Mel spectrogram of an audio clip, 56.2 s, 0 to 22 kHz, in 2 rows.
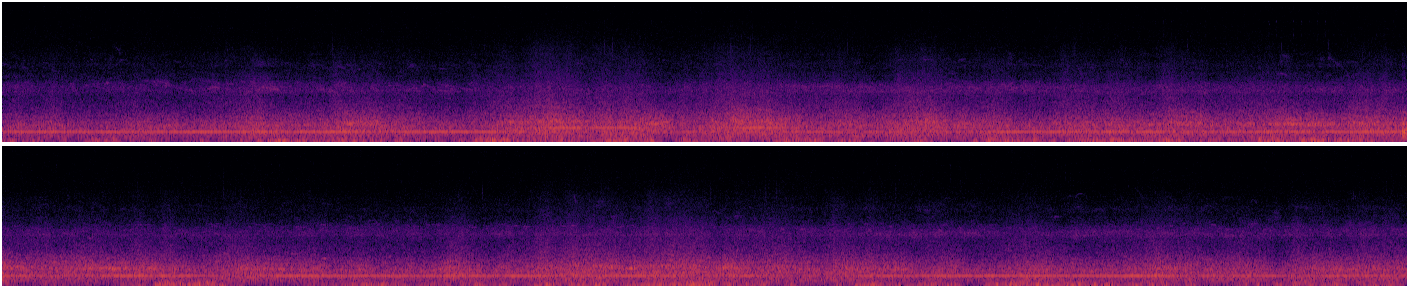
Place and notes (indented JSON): {
  "title": "workum: bird sanctuary - the city, the country & me: observation platform",
  "date": "2013-06-25 16:11:00",
  "description": "wind-blown railing\nthe city, the country & me: june 25, 2013",
  "latitude": "52.97",
  "longitude": "5.41",
  "timezone": "Europe/Amsterdam"
}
